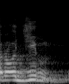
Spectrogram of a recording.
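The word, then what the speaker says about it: رجيم: salah dia ngetik makanya belajar bahasa Arab dibacanya rojim jauh banget Audzubillah himinas syaiton nirojim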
